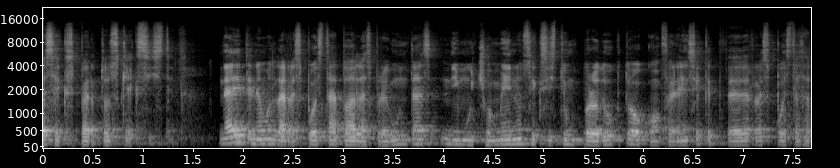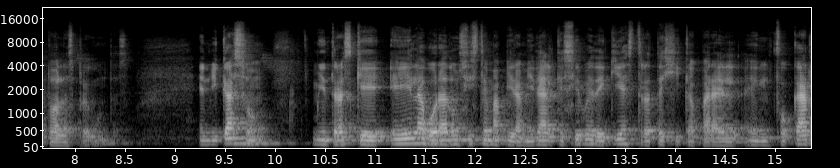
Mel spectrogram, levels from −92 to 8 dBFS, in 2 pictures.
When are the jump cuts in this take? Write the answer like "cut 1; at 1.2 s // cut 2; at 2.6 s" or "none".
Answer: cut 1; at 1.7 s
